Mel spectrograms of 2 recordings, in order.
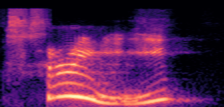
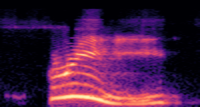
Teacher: la lingua tocca il ditino abbiamo una posizione interdentale mentre con abbiamo una frizione sul labbro questo non c'è bisogno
